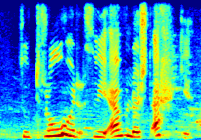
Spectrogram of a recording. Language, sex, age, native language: Icelandic, male, 9, Icelandic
